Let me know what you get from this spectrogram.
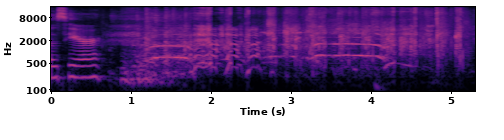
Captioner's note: audience applauding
